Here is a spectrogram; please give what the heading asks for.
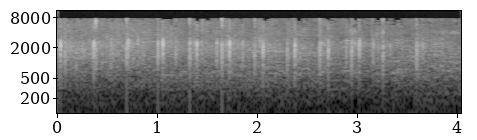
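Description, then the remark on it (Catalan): Steady applause from a crowd in the assembly hall of Tarragona City Hall, a dense patter of many hands clapping with sharper individual claps standing out irregularly, moderately loud and continuous throughout, with no one speaking. “Nous aplaudiments que es reprodueixen a la sala d'actes de l'Ajuntament de Tarragona.”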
